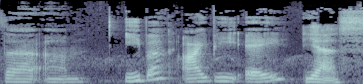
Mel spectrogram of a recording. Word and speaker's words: Iba: Iba, I-B-A. Yes. I think that's pronounced either Iba or Iba by Bone Marie Burns.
